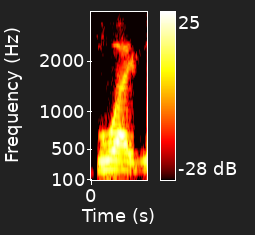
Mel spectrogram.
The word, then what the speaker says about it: Dwight: I was Dwight Lomax number two, you know, in the ID department.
